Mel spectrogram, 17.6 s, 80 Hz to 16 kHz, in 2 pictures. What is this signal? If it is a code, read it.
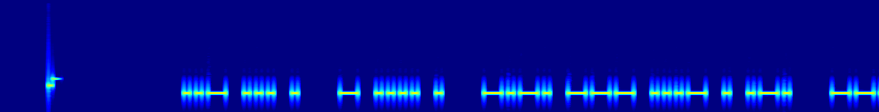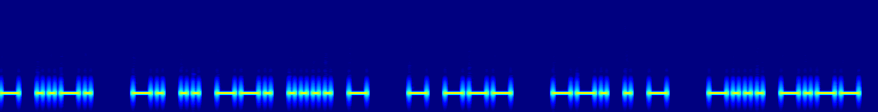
Morse code, heard as a keyed tone, about 21 wpm, 700 Hz. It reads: USE THE COVER OF NIGHT TO GET BY
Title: Sentences from Top 1000 Words - Review Part 1 - 20wpm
